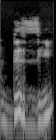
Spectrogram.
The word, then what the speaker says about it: dizzy: La palabra dizzy, que la pronuncio con ese zumbido, ¿no? Ese z, que no existe en español, ¿no?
